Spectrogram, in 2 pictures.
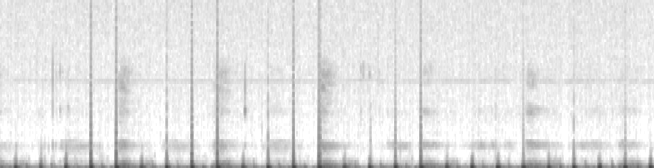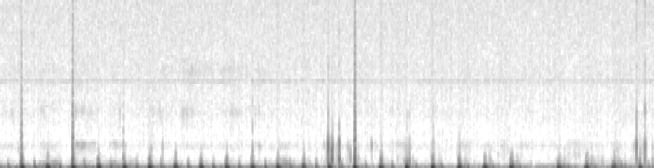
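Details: Heart sounds after burpees followed by deep squats: fast, strong, regular thumps, a normal rise in heart rate with exertion.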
